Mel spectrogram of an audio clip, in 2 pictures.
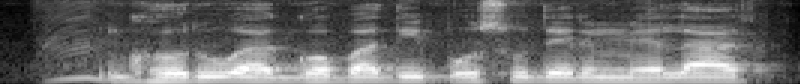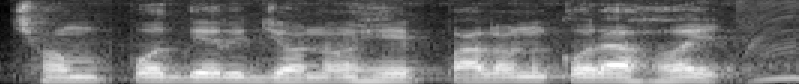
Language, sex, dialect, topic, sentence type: Bengali, male, Jharkhandi, agriculture, statement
